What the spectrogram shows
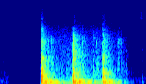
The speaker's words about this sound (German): Es ist an der Hintertür. Die ganze Familie vernimmt dreimal hintereinander ein lautes Klopfen an besagter Tür.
